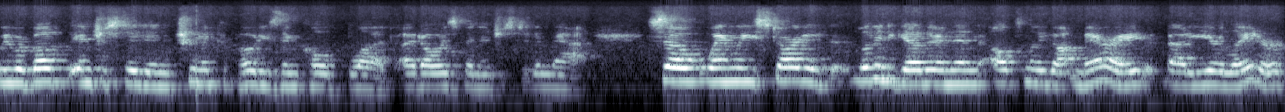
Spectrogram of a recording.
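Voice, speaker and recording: A woman speaks with a General American accent and a fairly high pitch. Her voice is somewhat breathy, with fairly even intonation. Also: fairly quick pace. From Colorado, Denver. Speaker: true crime writer. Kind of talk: interview.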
